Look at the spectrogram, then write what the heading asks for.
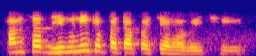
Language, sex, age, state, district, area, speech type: Maithili, female, 60+, Bihar, Sitamarhi, rural, conversation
